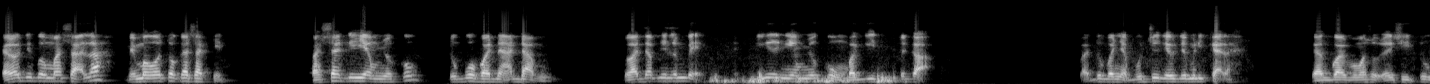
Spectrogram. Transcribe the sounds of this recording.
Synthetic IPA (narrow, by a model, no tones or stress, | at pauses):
kalawdiəbəmasaalahmemãŋwɔnt̪ɔkans̬akɪt̪̚ | pasadiəjaŋməɲukʊŋ | t̪ubʊhbanaadam | soadamniləmbɛʔdiənijaŋməɲukʊŋbaɡit̪əɡa̰ʔ | b̥a̰ʔ̚t̪ubaɲaʔ̚put͡ʃədiudəməlika̰t̪̚lah | ɡaŋɡuanbəmasʊk̚daɾisit̪u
